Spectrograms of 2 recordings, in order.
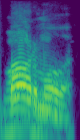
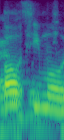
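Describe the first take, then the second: First: The middle consonant is a D sound. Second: The middle consonant is a clear T sound. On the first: The speaker calls it right. "say Baltimore with a D. We don't put the T" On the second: The speaker calls it wrong. "We don't say"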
